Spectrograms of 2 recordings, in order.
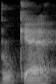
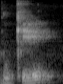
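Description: First: The final vowel is an open E. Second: The final vowel is a closed E. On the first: The speaker calls it right. "go for an open E" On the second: The speaker calls it wrong. "It's not bouquet"

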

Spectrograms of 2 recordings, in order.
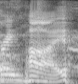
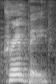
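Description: First: It is said as two words, cream pie. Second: It is said as one word, crim-pee. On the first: The speaker calls it right. "I found out that that's bukkake and cream pie" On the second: The speaker calls it wrong. "for years I pronounced them buck cake and crimpy"

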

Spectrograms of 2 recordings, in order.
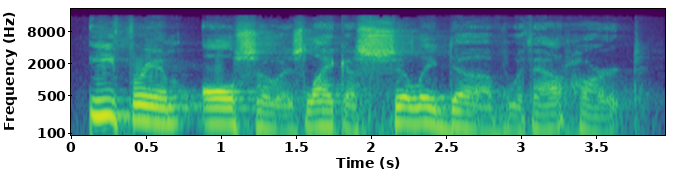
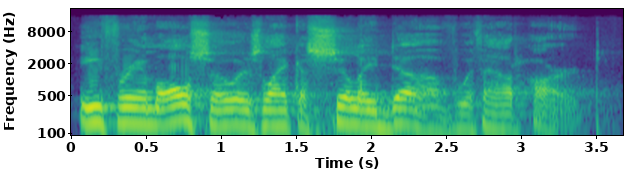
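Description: The two takes are said the same way.

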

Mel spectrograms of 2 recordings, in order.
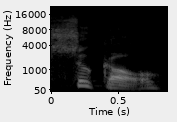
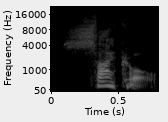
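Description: First: It is said with an oo vowel, suko. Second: It sounds like the English word psycho. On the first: "the actual pronunciation is suko" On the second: "but for our illustration tonight"

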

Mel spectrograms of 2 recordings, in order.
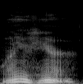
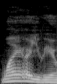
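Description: First: It is asked in a sarcastic, snooty tone. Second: It is asked in a curious, interested tone. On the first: The asker looks down on the person's presence. "like not like a sarcastic or snooty way" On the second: The asker genuinely wants to know the reason. "it was a lot of time a genuine interest"

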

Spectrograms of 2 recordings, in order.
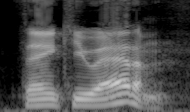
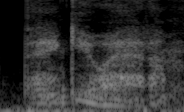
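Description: First: It is said loudly, yelled. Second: It is said more quietly.

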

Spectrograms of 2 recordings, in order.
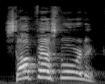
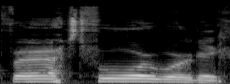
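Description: First: It is said at normal speed. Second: It is said very slowly.

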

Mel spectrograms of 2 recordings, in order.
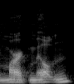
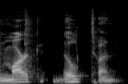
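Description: First: The name is slurred, with sounds run together. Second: The name is said carefully, each sound clear. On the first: The speaker calls it wrong. "I didn't say Mark Milton" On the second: The speaker calls it right. "I enunciated"

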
